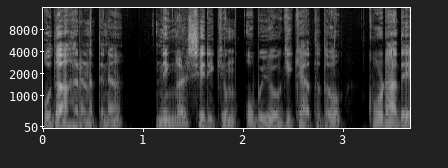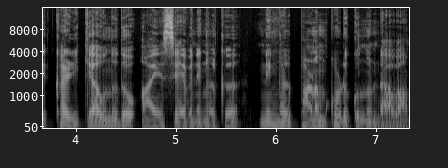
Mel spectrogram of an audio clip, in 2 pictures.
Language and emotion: Malayalam, neutral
